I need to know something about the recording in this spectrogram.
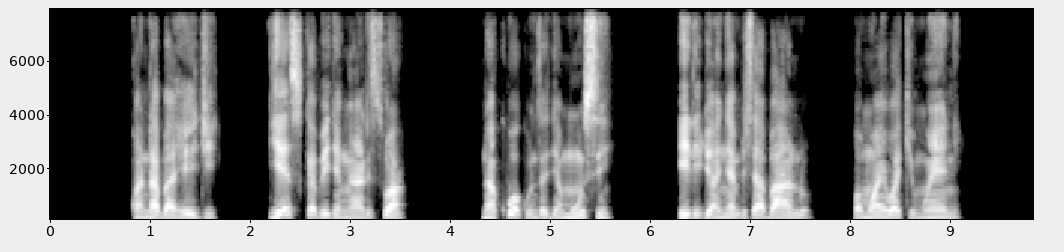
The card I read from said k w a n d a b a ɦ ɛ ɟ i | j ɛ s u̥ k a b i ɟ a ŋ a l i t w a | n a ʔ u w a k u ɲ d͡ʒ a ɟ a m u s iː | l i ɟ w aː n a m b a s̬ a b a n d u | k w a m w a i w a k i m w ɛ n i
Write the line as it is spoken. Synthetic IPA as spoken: k w a n d a b a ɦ ɛ ɟ i | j ɛ s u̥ k a b i ɟ a ŋ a l i s w a | n a k u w a k u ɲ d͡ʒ a ɟ a m u s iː | l i ɟ w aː ɲ a m b i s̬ a b a n d u | k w a m w a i w a k i m w ɛ n i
